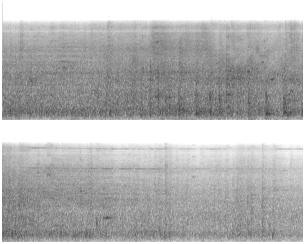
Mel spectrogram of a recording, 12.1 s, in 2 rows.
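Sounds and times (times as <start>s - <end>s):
freight train rumbling and clattering: 0.0s - 12.0s
high wheel squeal: 6.5s - 12.0s.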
